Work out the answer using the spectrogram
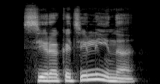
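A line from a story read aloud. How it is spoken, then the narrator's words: Dry, curt. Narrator (Russian): сухо начал горбоносый Ниор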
